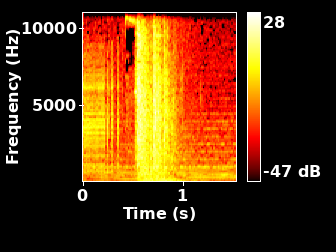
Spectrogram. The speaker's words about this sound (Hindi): कमरे का दरवाजा जोर की आवाज से बंद हो गया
